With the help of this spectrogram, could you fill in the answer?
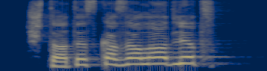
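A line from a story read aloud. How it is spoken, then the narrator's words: Wailing yell. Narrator (Russian): завопила Чама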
